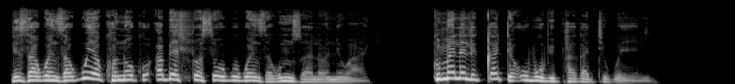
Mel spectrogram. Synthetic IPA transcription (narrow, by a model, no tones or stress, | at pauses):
lizaɣwɛnd͡zʱaɣujɛkʰɔnɔkʰɔʔaβɛɬɔsɛuɣuɣwɛnd͡zʱaɣum̩zwalanɛwa̰ːkʰɛ̥ | ɣumɛlɛliǃɛd̥ʱɛuβuβipʰaɣatʰiɣweːnu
